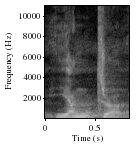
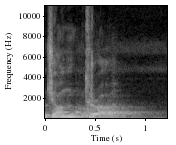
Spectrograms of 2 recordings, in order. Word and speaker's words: Yantra: from the from Sanskrit in Sanskrit Yantra young from Bengali John through the year becomes Jo and the herb becomes all actually there should be a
